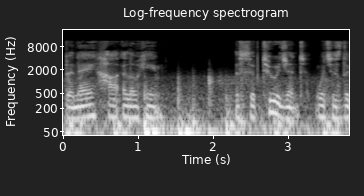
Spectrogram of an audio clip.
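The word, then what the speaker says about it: בני האלהים: of God mentioned here in the Hebrew is pronounced bene ha Elohim the Septuagint which is the Greek translation of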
